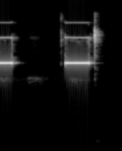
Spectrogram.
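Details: Voltas AC after indoor PCB repair, tested with a bulb on the outdoor supply: switching off gives two short high beeps and a brief low blip, the outdoor cuts off correctly; normal switch-off beep.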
